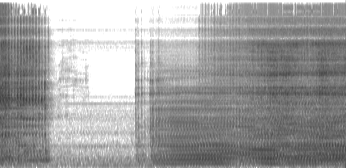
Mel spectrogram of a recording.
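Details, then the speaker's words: Woodturning lathe on a spalted wide-rim bowl, equipment malfunction causing knocking: rapid, rough buzzy chatter as the cut resumes; after switching to the smaller chuck chatter lessened but persisted; source not found. "Now, admittedly, on the first couple of passes, it did sound better. You could still hear the chatter, but it wasn't nearly as pronounced."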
